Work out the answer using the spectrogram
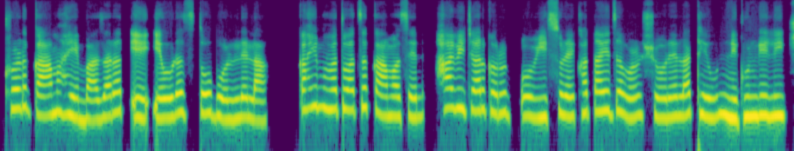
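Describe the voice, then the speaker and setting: A woman reading a serialized story aloud in steady storytelling narration. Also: sits high, clear, resonant tone, dry recording, studio quality.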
